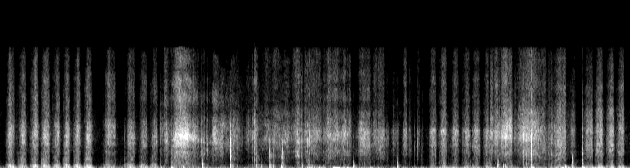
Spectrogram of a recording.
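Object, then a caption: Ballpoint pen on a paper notepad sheet. A ballpoint pen is dragged across a small, thin white sheet on a spiral notepad lying flat on a dark cloth table, writing and colouring. Quiet, bright pen-on-paper scratching comes in quick rhythmic strokes at first, then turns into longer, uneven scrapes with a few sharper taps.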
